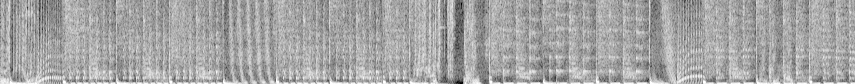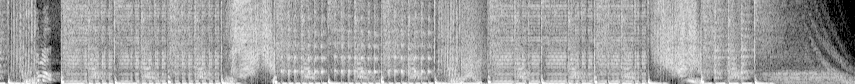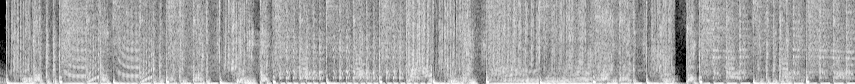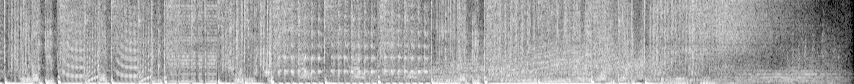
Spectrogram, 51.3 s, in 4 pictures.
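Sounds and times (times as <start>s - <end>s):
wub wub bass drop: 0.0s - 24.4s, 25.1s - 49.5s.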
